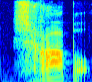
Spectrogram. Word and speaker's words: scrapple: livermush is is there scrapple okay uh scrapple scrapple that's the way you pronounce that word uh is a dialect word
